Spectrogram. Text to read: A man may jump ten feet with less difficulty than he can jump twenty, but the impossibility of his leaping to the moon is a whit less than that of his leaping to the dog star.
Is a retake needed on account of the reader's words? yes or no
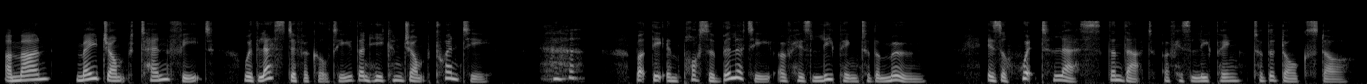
no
